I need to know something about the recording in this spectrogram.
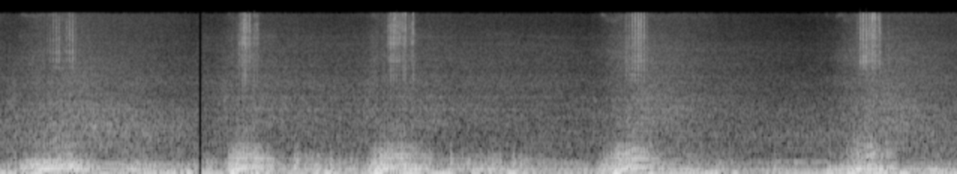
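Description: A truck engine revs up sharply and drops back, several times.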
